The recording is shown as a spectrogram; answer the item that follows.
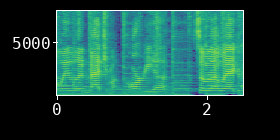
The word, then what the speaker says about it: Aria: Should I do my full name and then just pronounce it as Arya?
